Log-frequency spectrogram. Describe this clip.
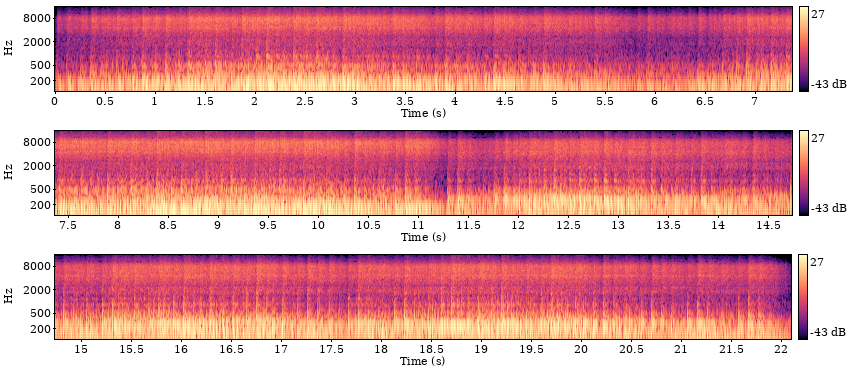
drum fragments music composition toolbox
music, toolbox, drum, fragments, composition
